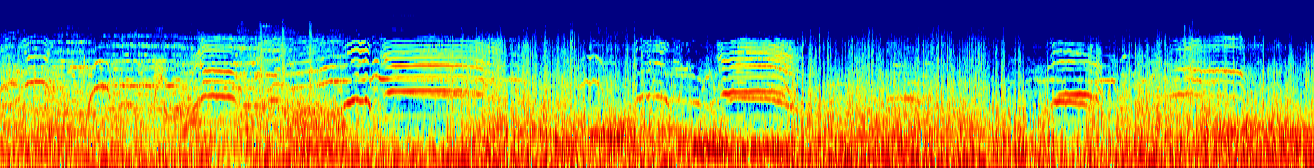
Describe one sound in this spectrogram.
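Riders scream with excitement.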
